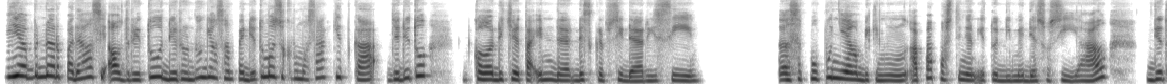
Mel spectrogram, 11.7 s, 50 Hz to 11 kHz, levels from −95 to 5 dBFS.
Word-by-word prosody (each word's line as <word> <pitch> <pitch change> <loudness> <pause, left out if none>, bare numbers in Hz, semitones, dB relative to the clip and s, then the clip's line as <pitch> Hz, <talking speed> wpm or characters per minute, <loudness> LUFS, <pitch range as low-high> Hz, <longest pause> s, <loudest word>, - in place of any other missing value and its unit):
Iya 385 +1 +11
benar, 375 0 +4
padahal 295 +5 0
si - - -2
Audrey 235 -3 +1
itu 355 +1 +4
dirundung 260 +4 +2
yang 335 - +1
sampai 265 -5 -2
dia 245 - -2
tuh 355 - +2
masuk 350 -3 -4
rumah 270 -3 -4
sakit, 340 +1 -4
Kak. 235 -1 -2
Jadi 250 +6 -1
tuhM 395 +4 +2 0.4
kalau 255 -3 +4
diceritain 240 -1 0 0.2
deskripsi 225 0 -4
dari 185 +2 -1
si, 205 -1 -3 0.8
e 235 - -2
sepupunya 275 +3 +2
yang 230 - 0
bikin 210 -1 -2
apa, 220 +9 -2
Postingan 240 -5 -2
itu 220 0 -5
di 195 0 -3
media 195 -1 -2
sosial, 200 - -2 0.4
dia 235 +3 +1
245 Hz, 170 wpm, -23 LUFS, 220-300 Hz, 0.8 s, Iya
